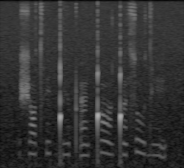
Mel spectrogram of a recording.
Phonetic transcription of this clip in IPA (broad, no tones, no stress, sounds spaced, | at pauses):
ʃ ɒ tʰ i ɡ͡ǃ ɪ pʼ æ̃ ǃ ɑ̃ ǃ ə̃ s u d i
